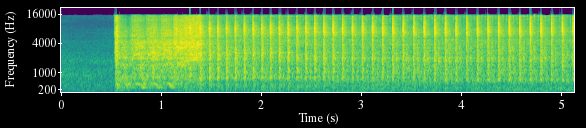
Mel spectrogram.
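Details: Engine run about 16,000 km without an oil change; once it catches, a loud metallic clatter taps about four times a second over the idle, a worn, oil-starved bottom end knocking.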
